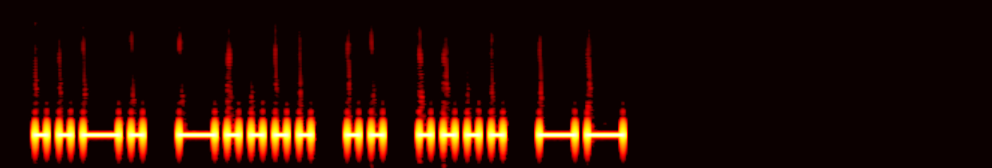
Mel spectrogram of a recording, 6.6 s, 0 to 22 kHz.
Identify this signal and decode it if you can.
Morse code, heard as a keyed tone, about 15 wpm, 700 Hz. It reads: F6IHM
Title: DXCC-100 Call Signs - 5 Characters - Repeated 3x - 15wpm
